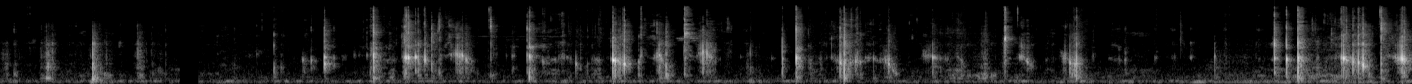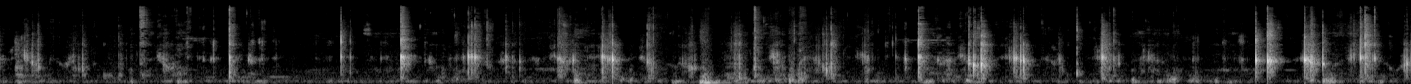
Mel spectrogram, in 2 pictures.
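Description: Close-miked crunching and chewing of dry baked clay, many sharp crisp crunches coming in bursts with short pauses between them.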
